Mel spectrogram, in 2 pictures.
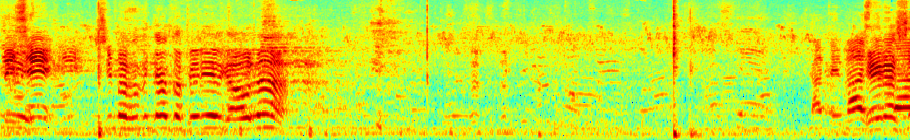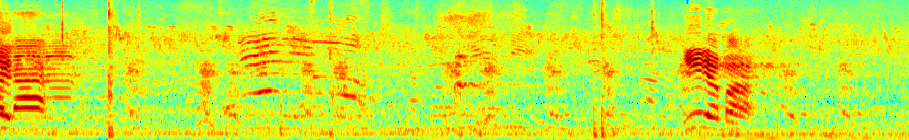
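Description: Children shout loudly across an outdoor field.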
